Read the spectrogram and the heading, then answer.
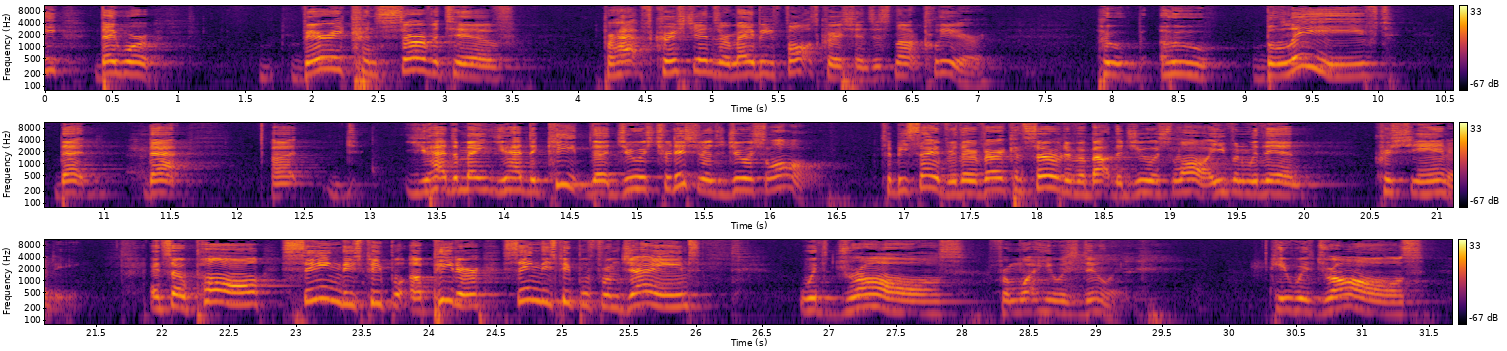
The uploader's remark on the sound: delivered to Cottondale Baptist Church in Eastman, GA on 2/18/18 during the 11:00am service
